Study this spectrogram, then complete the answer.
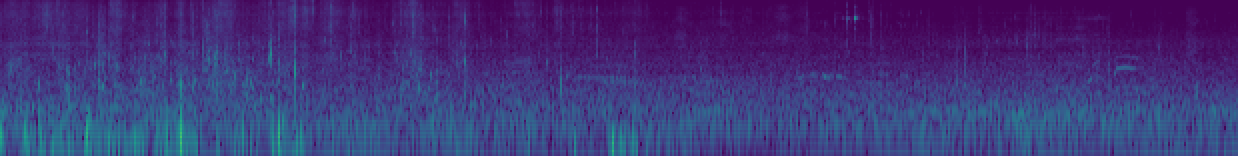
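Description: A small dog splashes as it wades through shallow water.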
